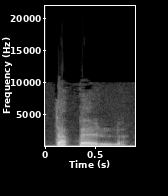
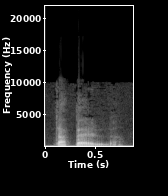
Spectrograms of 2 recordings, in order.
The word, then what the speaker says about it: t'appelles: We're starting with voyelle, so it's the same thing as previously, disappears, so we get this tu t'appelles. Okay, final S is not pronounced. Tu t'appelles.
